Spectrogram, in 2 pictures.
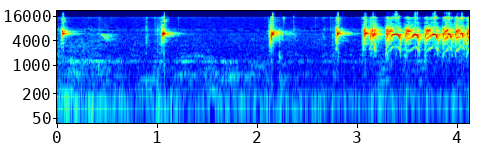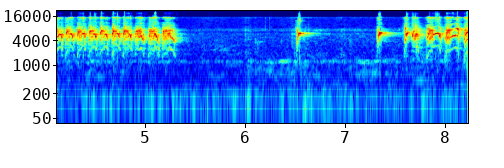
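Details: Crimson sunbird (sogok ontong) calling to prompt replies from other sunbirds: single sharp high 'tsit' chips spaced about a second apart, broken by a two-second burst of fast, thin, high warbling notes.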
